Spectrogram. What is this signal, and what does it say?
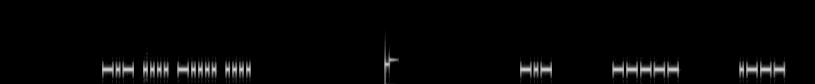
Morse code, heard as a keyed tone, about 36 wpm, spaced as for 20 wpm, 700 Hz. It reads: KH6H K0J
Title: USA Call Signs - 4 Characters - 6x Character Spacing - 35wpm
